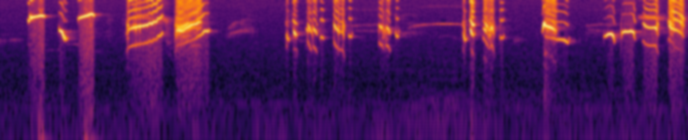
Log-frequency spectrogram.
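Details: Energetic Oriental magpie-robin song played to spur other magpie-robins into singing: loud buzzy rasps, rapid clusters of sharp chips and slurred whistles, a faint thin whistle in between, all in quick bursts.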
